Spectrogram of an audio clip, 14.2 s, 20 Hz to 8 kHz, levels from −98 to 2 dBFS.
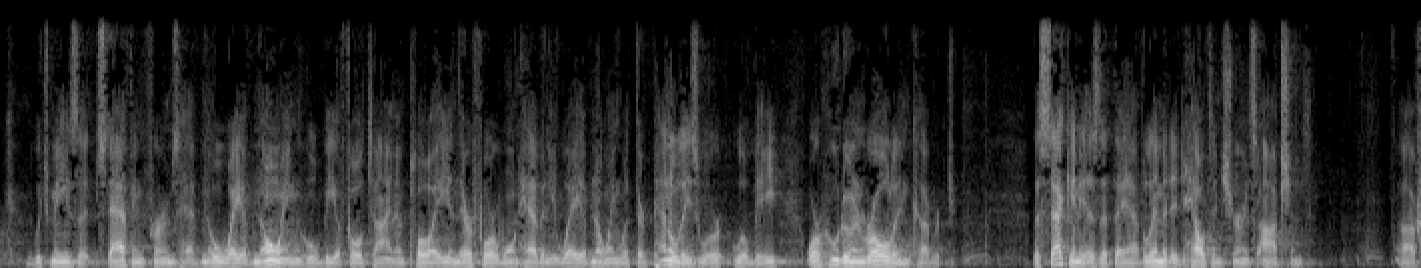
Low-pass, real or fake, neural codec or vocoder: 7.2 kHz; real; none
